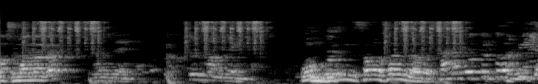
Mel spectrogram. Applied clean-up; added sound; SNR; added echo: classical method WPE with log-MMSE.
